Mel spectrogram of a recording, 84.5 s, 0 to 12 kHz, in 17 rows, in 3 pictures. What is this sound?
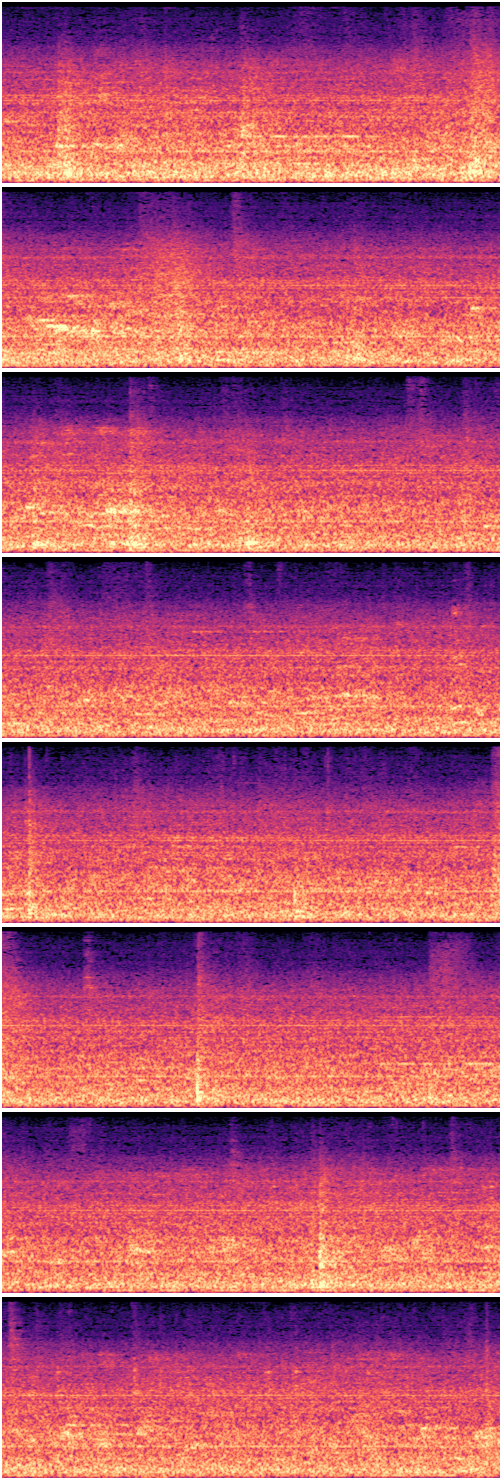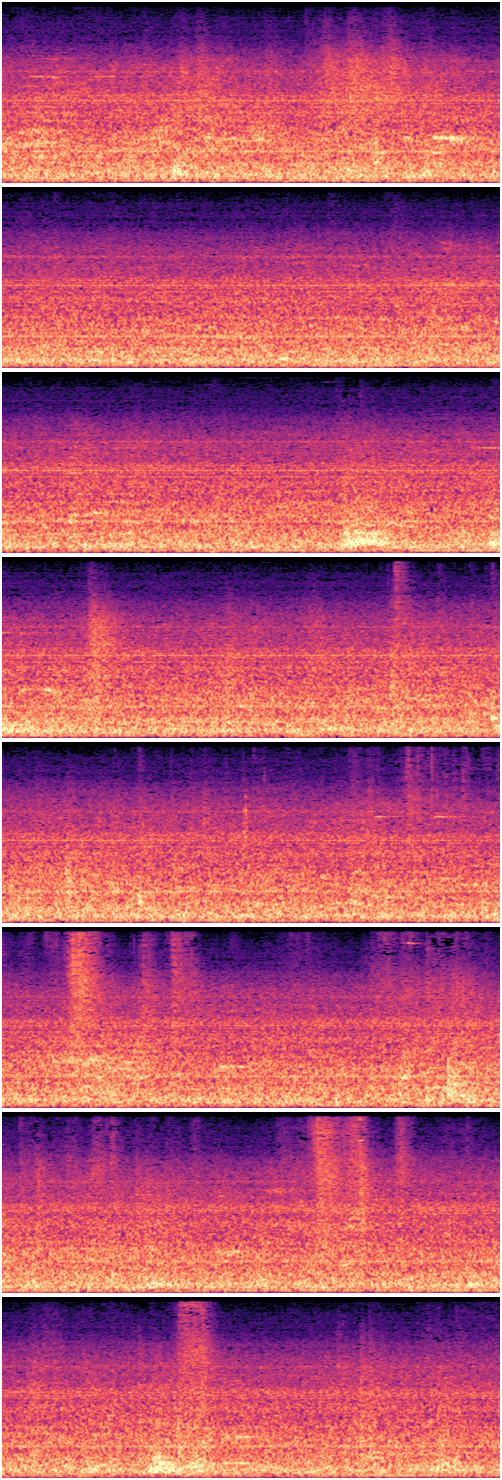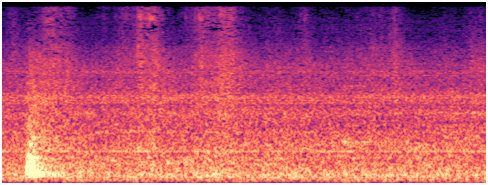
Ambience inside store light Walmart-7eqa 01-02
Recorded with Zoom H4N, ambience recording. Basic low cut filer applied.
field-recording, ambience, backgrounds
